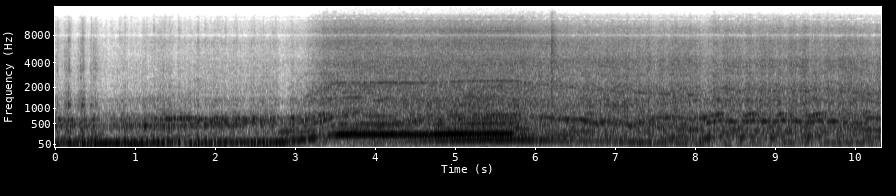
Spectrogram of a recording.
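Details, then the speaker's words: Craftsman DYT4000 jacked up in the garage and revved fully to check for bogging: it climbs cleanly to a high, steady buzz and drops back with no stumble or hesitation. Healthy, no bog. "I just want to make sure it wasn't bogging down anywhere or anything like that um it did actually really well didn't bog down real fast"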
